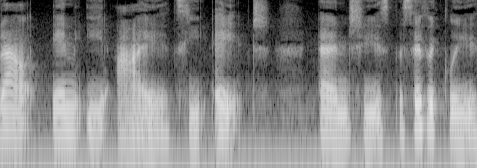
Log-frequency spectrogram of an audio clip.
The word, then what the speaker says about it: Neith: saying her name is Neith, like Newton. She literally gave me that reference. Like Newton. Okay, Neith. But she spelled out n e i t h.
